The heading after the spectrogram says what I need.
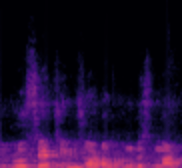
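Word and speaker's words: Otto von Bismarck: ध्यान रहे, जर्मनी में वी को फाव बोलते हैं. That's why it's auto fawn बिस्मार्क।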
